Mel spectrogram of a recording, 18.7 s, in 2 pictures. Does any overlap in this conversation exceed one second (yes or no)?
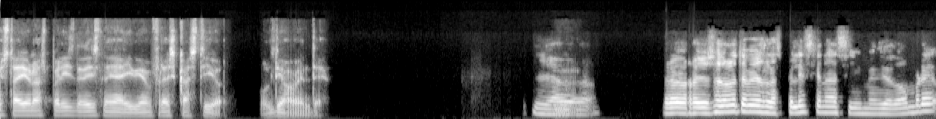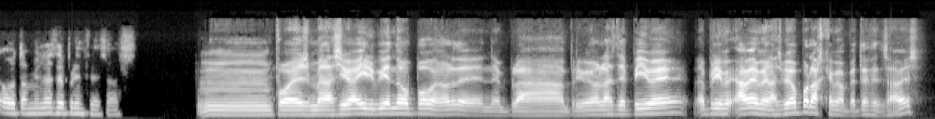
no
